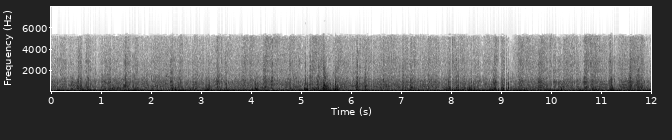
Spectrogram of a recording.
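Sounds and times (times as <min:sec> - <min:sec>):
train rumble and rushing air: 0:00.0 - 0:12.0
wind buffeting microphone: 0:00.0 - 0:12.0.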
